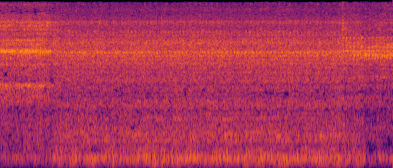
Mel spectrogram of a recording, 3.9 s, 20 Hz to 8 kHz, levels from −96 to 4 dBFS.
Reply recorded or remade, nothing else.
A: recorded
